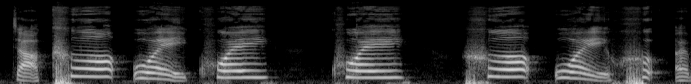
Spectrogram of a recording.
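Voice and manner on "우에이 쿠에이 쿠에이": 우에이 then 쿠에이 held on a high tone; drawn-out, level 쿠에이 built from 우에이; syllable drill. Shown as a demonstration. Teacher blending initial and final, syllable drill.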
